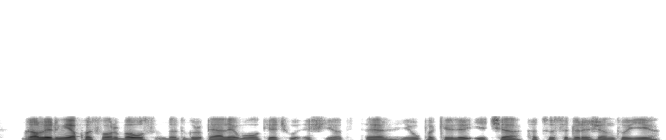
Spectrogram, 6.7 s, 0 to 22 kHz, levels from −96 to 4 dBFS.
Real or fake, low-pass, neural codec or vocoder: fake; 3.6 kHz; codec, 24 kHz, 0.9 kbps, WavTokenizer, small release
